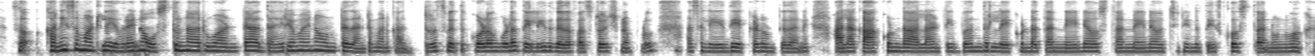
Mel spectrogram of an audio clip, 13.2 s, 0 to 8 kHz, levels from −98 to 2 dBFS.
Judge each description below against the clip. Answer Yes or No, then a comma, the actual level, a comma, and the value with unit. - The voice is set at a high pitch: No, medium, 170 Hz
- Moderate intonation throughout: No, narrow, 2.2 semitones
